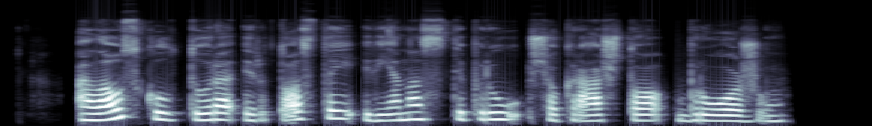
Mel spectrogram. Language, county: Lithuanian, Utena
